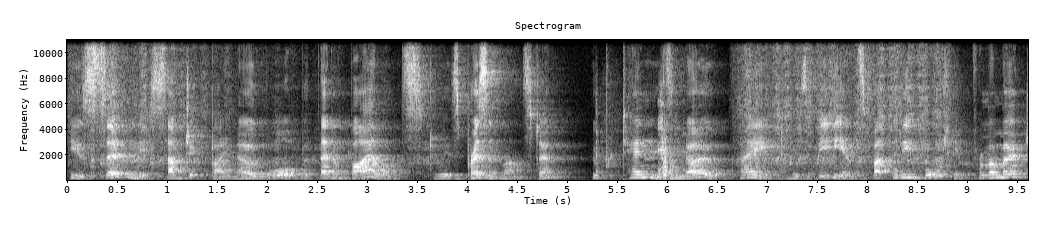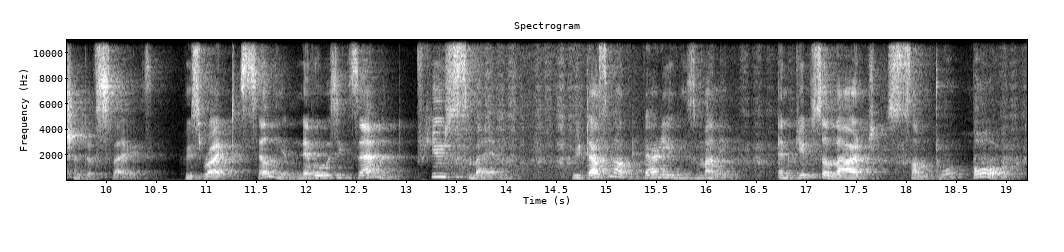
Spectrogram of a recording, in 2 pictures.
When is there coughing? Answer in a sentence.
The coughing can be heard from 5.2 to 6.2 s.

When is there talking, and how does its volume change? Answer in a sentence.
You can hear the talking from 0.0 to 19.1 s, at a steady volume.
